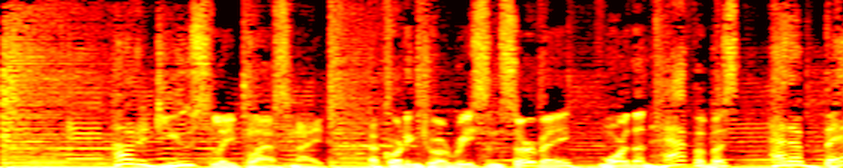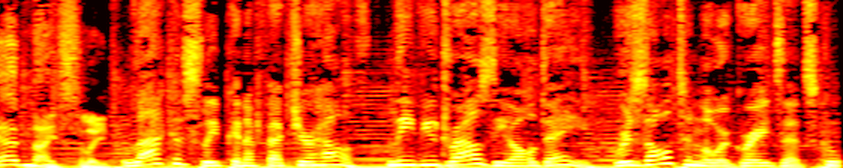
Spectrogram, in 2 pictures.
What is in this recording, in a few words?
mattress commercial; sleep country canada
